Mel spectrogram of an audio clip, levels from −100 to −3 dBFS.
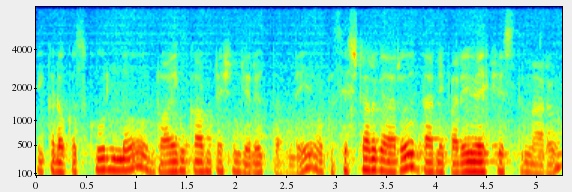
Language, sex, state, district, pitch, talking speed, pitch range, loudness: Telugu, male, Andhra Pradesh, Chittoor, 125 Hz, 135 wpm, 120-145 Hz, -17 LUFS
